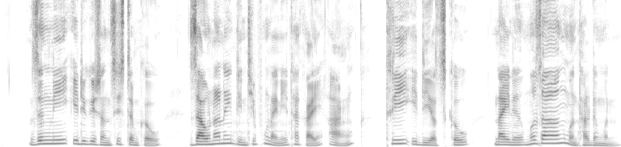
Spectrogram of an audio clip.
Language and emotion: Bodo, happy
